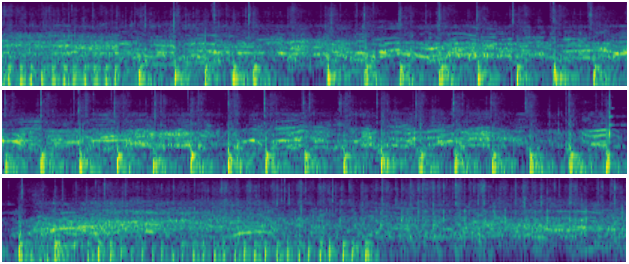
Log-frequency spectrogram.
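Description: School cheering section in the stands of a high school baseball game, chanting and shouting together to a fast steady beat of about three strokes a second, with sustained instrumental notes under it. It breaks off briefly past the middle and stops about two seconds before the end.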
